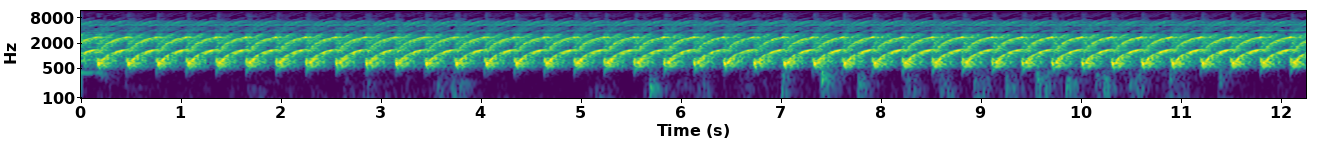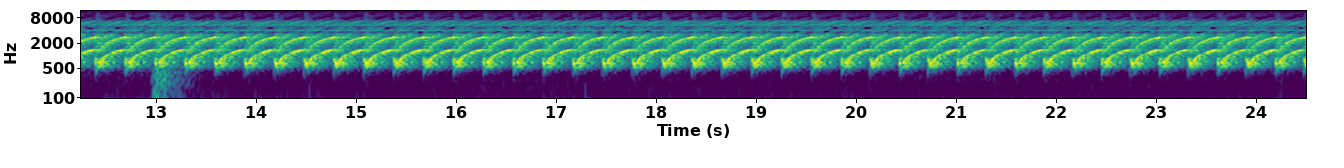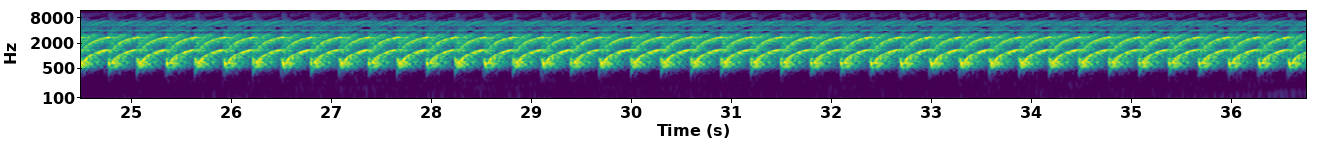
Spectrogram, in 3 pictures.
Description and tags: alarm house security nearby1
alarm, house, security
